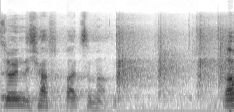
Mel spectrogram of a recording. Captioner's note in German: Beifall bei der SPD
